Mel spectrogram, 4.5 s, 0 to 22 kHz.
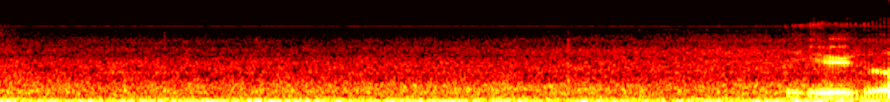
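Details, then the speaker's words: Cummins ISX 15 diesel, after replacing failed throttle actuators (code SPN 3464 FMI 7): low, steady, even rumble with the previous humming noise gone; engine running smoothly. "I'll post all that in the description for the throttle actuator the humming noise is gone"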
